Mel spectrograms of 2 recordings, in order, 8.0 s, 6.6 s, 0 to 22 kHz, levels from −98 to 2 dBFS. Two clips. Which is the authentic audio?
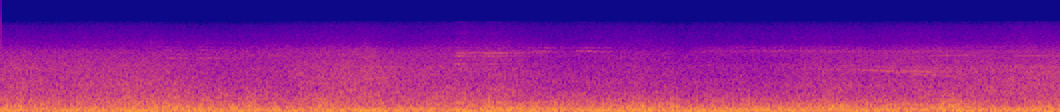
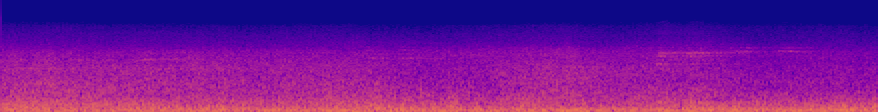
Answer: first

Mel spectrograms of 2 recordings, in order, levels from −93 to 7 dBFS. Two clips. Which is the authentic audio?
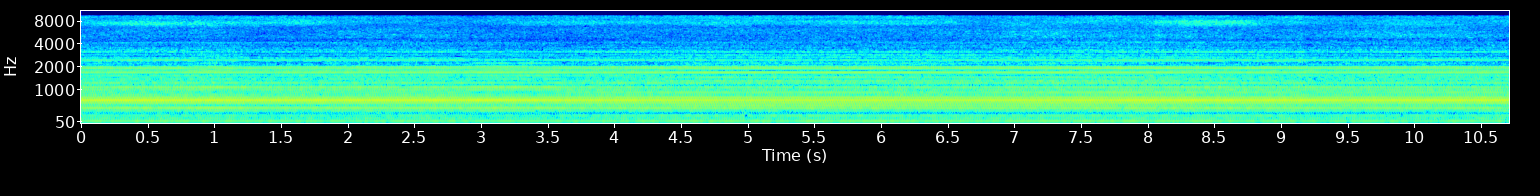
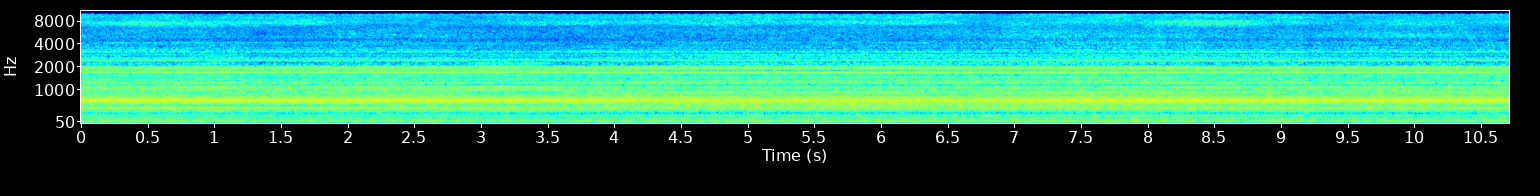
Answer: first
